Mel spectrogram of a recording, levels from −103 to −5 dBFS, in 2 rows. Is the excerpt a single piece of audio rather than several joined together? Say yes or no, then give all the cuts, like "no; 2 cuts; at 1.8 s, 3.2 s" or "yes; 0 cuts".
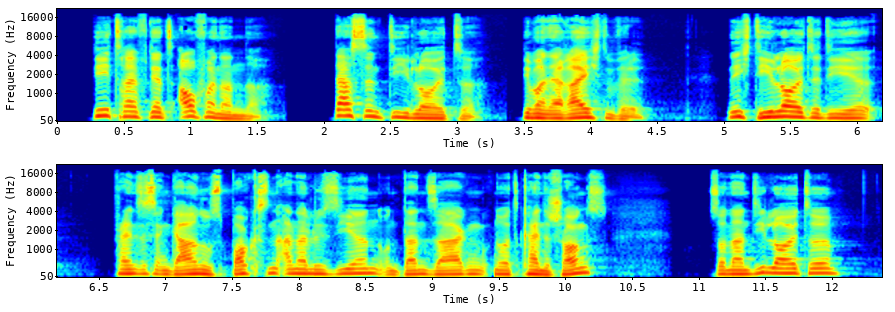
no; 3 cuts; at 1.7 s, 3.4 s, 9.5 s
